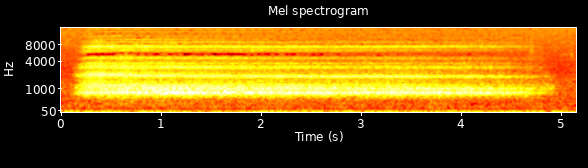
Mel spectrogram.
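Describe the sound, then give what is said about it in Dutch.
A single long, steady Ujjayi breath drawn through a constricted throat, producing a soft, hissing, ocean-like rasp that holds evenly for about five seconds before fading, with no talking. “Dat heet Ujjayi ademhaling. En eigenlijk maak je dan zeg maar een intern geluid.”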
